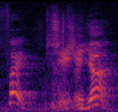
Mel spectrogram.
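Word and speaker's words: fête: the rule for example f e t e is also pronounced fate one right one our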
